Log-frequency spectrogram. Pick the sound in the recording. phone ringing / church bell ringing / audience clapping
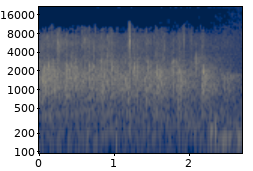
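audience clapping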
